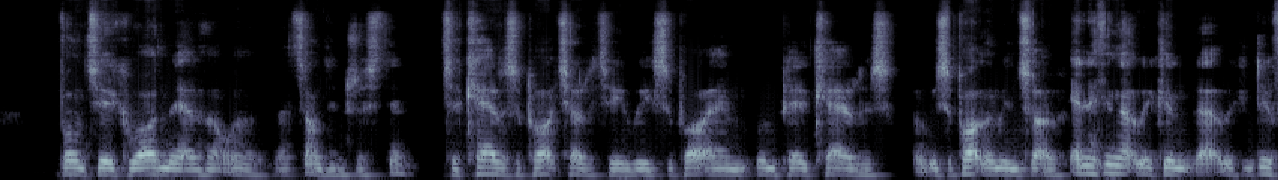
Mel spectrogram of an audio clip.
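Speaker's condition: Parkinson's; has attended speech therapy classes

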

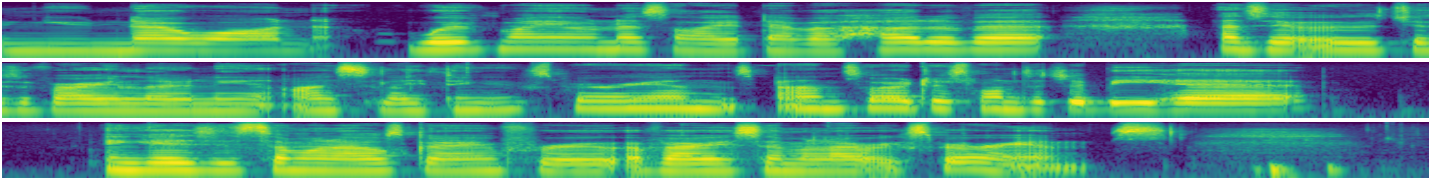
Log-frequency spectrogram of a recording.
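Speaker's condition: No condition

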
